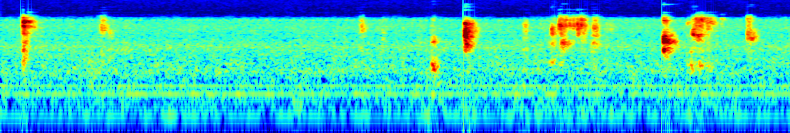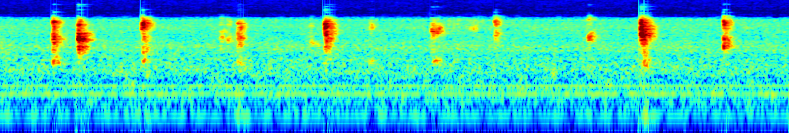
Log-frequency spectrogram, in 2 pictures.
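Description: Close-miked chewing and mouth sounds of people eating: irregular wet clicks and smacks, about two or three a second.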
